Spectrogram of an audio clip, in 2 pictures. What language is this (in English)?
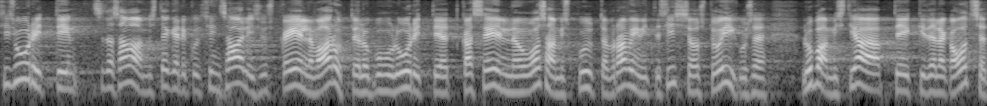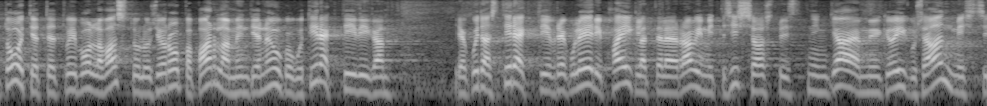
Estonian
